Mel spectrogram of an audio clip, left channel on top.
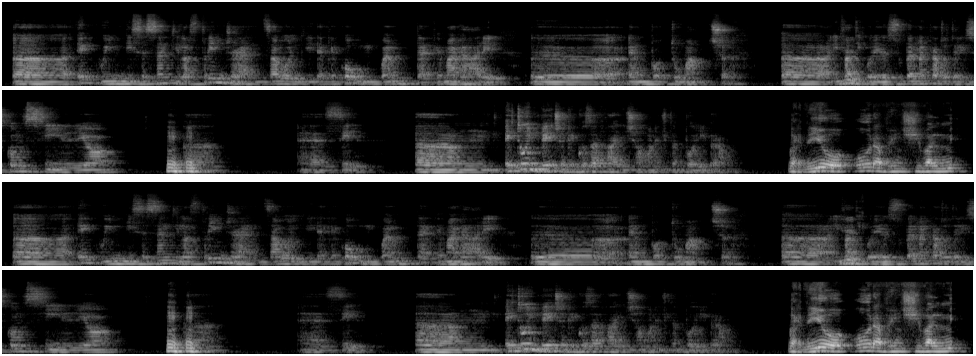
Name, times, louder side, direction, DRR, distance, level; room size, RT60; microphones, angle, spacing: voice 1, 0.0-7.5 7.8-10.9 11.5-11.8 12.7-13.4 13.8-17.0, left 2 dB, 50° left, 3.5 m, -33 dB
voice 2, 11.4-11.8 17.6-19.2, right 2 dB, 20° right, 0.5 m, -24 dB
10.5 x 3.9 x 4.9 m
head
